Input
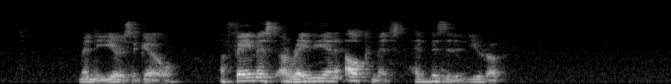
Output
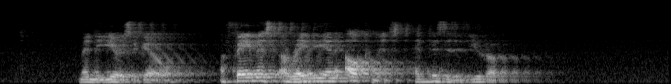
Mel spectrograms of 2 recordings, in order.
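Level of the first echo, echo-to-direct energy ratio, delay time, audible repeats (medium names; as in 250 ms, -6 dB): -9.5 dB, -8.0 dB, 116 ms, 5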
